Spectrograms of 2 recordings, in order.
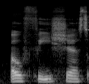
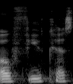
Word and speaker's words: Ophiuchus: In the sky, it's in Ophiuchus or Ophiuchus, depending on your pronunciation.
